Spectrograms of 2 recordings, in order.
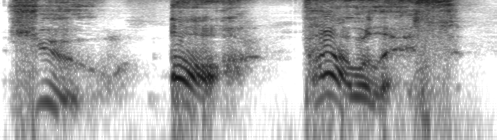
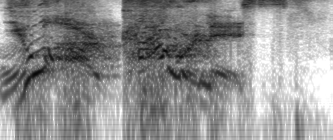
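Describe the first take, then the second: First: It is said in the smooth character voice. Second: It is said in Ray's raspy voice.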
